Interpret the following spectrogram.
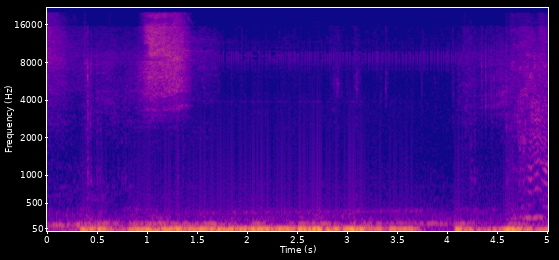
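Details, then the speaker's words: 2017 Hyundai Elantra with a new short block and machined head, which had developed an intake-cam valve-train noise and a cylinder 3 misfire: after replacing the ignition coil, steady low idle with no ticking or rattling; running smoothly. "okay take two so I install our ignition coil let's see if you can hear that noise okay no noise which is good"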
